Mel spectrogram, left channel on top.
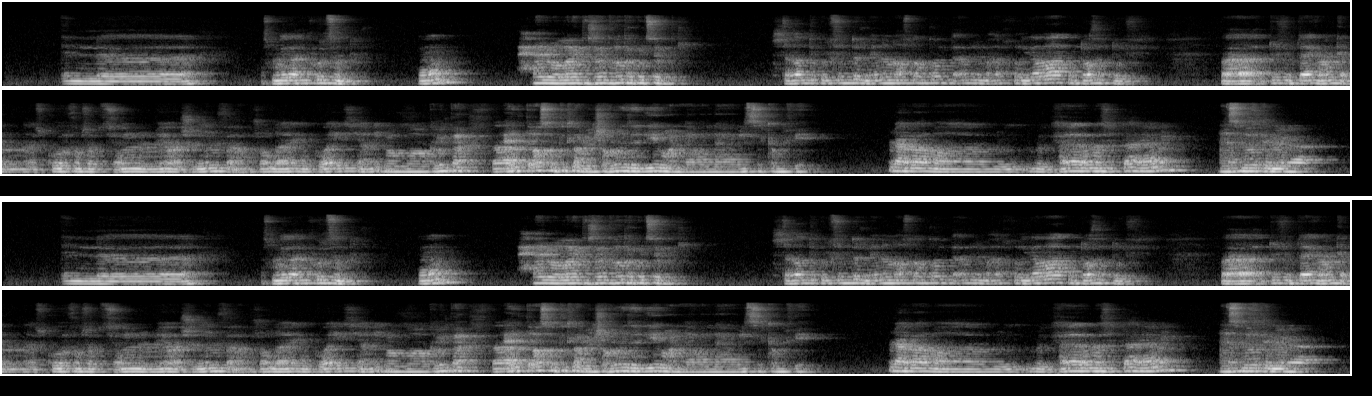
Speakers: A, in the centre; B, on the left.
A: ال آه، اسمه ايه ده الكول سنتر تمام
B: حلو والله انت اشتغلت فتره كول سنتر
A: اشتغلت كول سنتر لان انا اصلا كنت قبل ما ادخل الجامعه كنت واخد توفل فالتوفل بتاعي كمان كان سكور 95 من 120 فما شاء الله يعني كان كويس يعني
B: شاء الله طب انت
A: ف
B: عرفت اصلا تطلع من شغلانه زي دي ولا ولا لسه مكمل فيها
A: لا لا انا بال- بالحقيقه انا سبتها يعني
B: انا
A: عشان
B: سمعت
A: حسيت
B: ان
A: ان انا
